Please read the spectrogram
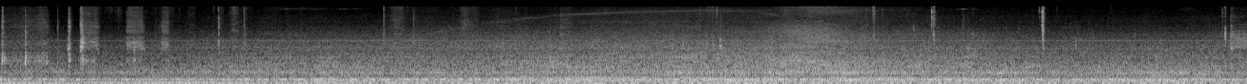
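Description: Steady low hum of a car idling with its air conditioning running, heard from inside the cabin. A few sharp clicks near the start.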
